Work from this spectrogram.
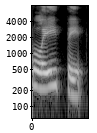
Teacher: O ditongo decrescente é quando temos a vogal primeiro e a semivogal depois, como em leite. Então, esse E é pronunciado e o I, né, ele é semi-pronunciado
